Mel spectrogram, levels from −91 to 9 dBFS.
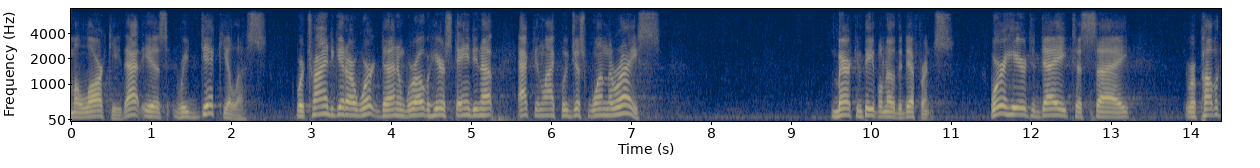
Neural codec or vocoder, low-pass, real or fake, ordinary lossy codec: none; 7.2 kHz; real; Opus, 16 kbps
